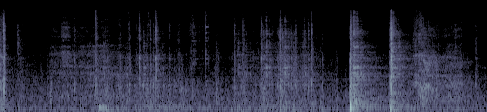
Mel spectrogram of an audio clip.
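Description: Faint rubbing and handling of a bent stainless steel exhaust pipe being fitted onto a tailpipe, with two sharp knocks about half a second apart a little past the middle.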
